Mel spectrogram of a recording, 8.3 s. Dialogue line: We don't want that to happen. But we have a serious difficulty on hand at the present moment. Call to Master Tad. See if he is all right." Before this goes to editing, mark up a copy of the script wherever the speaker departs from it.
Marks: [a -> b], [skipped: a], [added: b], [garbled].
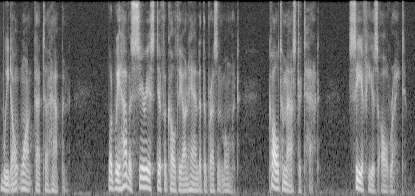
We don't want that to happen. But we have a serious difficulty on hand at the present moment. Call to Master Tad. See if he is all right."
